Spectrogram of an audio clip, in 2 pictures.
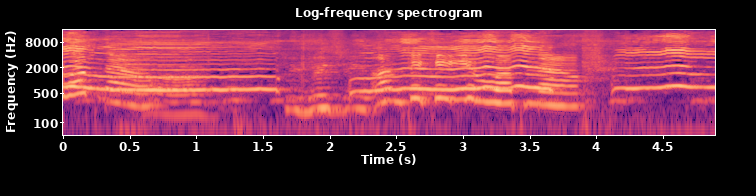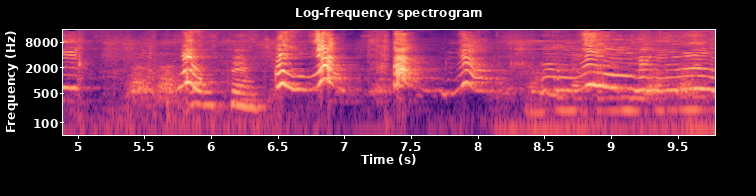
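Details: A female pet Pekingese cries excitedly on being picked up from a kennel after a two-night stay, seemingly greeting her owner. Long wavering high whines with rich overtones fill the first half, then come short sharp yelps mixed with a person talking.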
